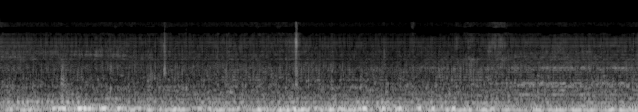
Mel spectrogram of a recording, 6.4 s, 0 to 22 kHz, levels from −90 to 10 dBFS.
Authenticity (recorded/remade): remade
